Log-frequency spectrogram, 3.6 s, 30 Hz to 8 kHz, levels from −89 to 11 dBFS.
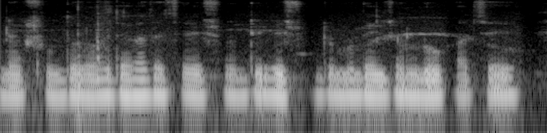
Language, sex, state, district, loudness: Bengali, male, Tripura, West Tripura, -17 LUFS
